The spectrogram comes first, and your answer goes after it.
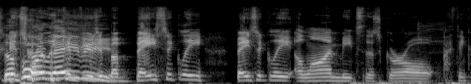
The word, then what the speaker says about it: Alain: It's a screenshot of Elaine or of Allen. Elaine. How do you say Alain Alain?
